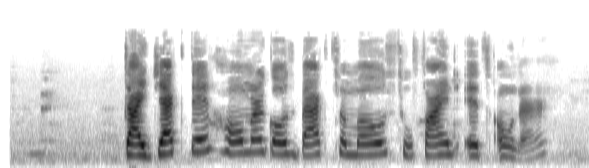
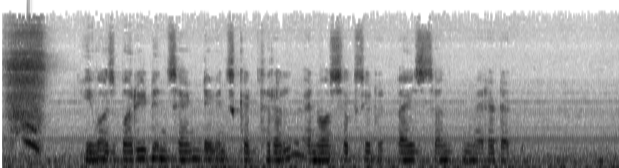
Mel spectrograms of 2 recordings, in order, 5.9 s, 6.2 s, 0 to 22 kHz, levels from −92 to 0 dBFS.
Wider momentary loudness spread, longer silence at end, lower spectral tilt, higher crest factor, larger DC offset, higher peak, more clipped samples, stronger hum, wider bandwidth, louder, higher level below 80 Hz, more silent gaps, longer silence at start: about the same, 16 LU vs 15 LU; first, 0.45 s vs 0 s; second, -2 dB/octave vs -5 dB/octave; first, 24 dB vs 14 dB; neither; about the same, 0 dBFS vs 0 dBFS; neither; neither; second, 11 kHz vs 16 kHz; second, -22 LUFS vs -14 LUFS; second, -82 dBFS vs -30 dBFS; neither; first, 1.25 s vs 0 s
